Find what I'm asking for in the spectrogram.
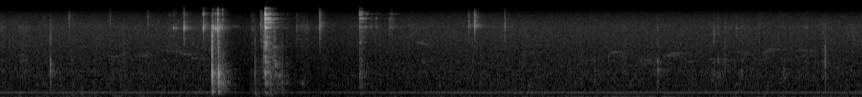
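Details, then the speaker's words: Kodak Retina IIIc camera after servicing and reassembly of the top cover: two crisp clicks about half a second apart over faint hum; shutter release and film advance work nicely. "so do yeah it's working nicely"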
